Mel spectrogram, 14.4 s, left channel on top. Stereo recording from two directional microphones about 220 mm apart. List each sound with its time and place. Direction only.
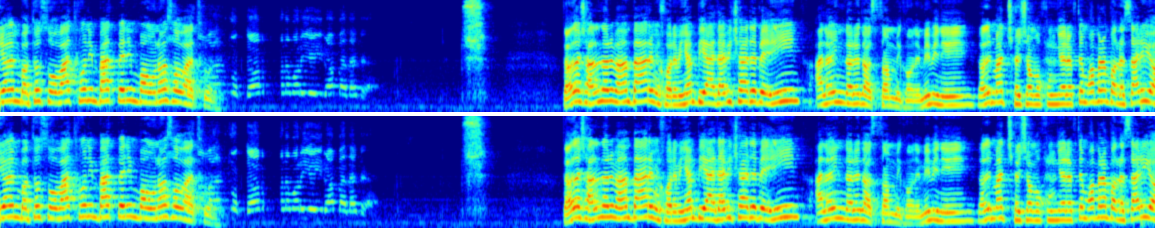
0.0 s a man's voice: centre (ahead or behind)
2.6 s a sound: 55° right (ahead or behind)
5.8 s gasp: 10° left (ahead or behind)
7.0 s a man's voice: centre (ahead or behind)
